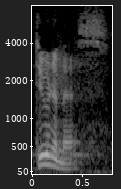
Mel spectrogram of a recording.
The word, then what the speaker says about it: dunamis: The Greek word for power is dunamis. That's how you say it, dunamis. That's the old Greek word.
